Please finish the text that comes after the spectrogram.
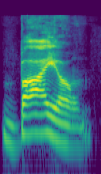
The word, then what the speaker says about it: Biome: down you want to go online to doctor's biome I'll repeat this later in the show but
